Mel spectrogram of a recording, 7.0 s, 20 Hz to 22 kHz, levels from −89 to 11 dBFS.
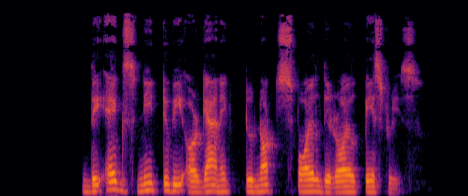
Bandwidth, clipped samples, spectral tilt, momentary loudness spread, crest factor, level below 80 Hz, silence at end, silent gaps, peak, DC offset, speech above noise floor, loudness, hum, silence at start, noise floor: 16.5 kHz; under 0.1%; -5 dB/octave; 12 LU; 20 dB; -64 dBFS; 0.75 s; none; -2 dBFS; under 0.1%; over 69 dB; -21 LUFS; none; 1.25 s; under -90 dBFS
